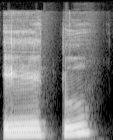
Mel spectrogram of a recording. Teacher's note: with British English, you know, we drop the T.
